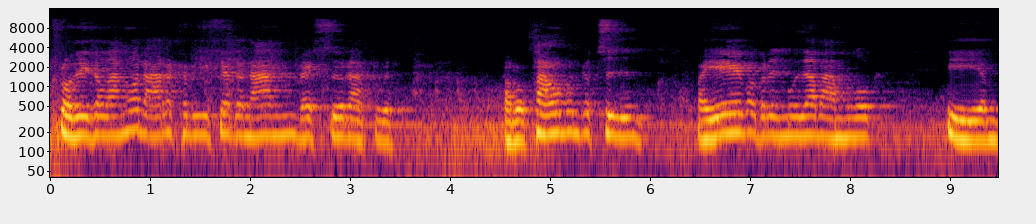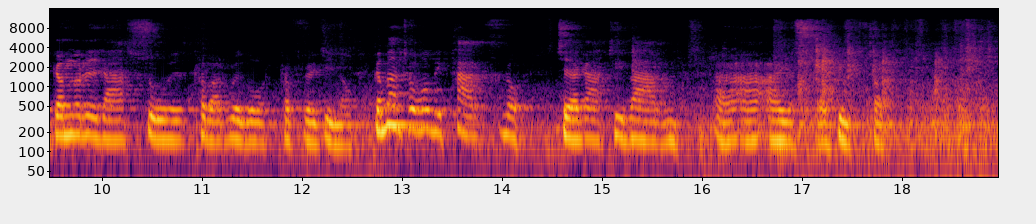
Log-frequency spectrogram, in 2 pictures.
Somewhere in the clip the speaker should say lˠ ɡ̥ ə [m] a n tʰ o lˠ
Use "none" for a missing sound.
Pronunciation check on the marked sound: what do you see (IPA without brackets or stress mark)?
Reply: m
